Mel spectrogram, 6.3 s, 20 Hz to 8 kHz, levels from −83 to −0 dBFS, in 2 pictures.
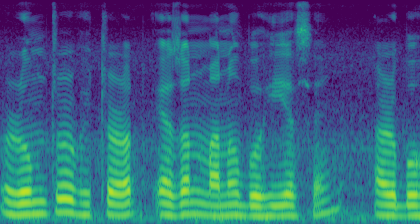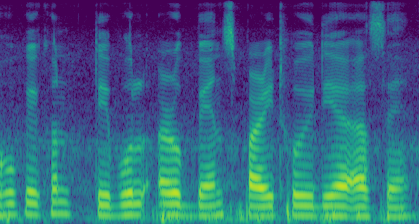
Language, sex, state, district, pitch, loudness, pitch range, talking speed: Assamese, male, Assam, Sonitpur, 140 Hz, -16 LUFS, 135-150 Hz, 160 wpm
